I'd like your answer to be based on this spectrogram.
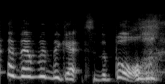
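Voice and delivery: ordinary talk, nothing marked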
